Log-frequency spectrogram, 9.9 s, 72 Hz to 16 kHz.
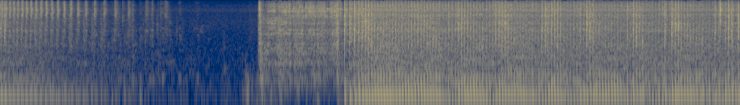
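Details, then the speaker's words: Craftsman 13.5HP 30" rear-engine riding mower, after carb cleaning, runs off choke: cranks, catches, settles into uneven chugging that falters after a few seconds as the bowl empties; fuel starvation from a collapsed fuel line. "It was starving for fuel. That's why it runs well for the first 5 seconds or so. Then when it depletes the fuel out of the bowl, it sputters out and dies because it wasn't getting any fuel."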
